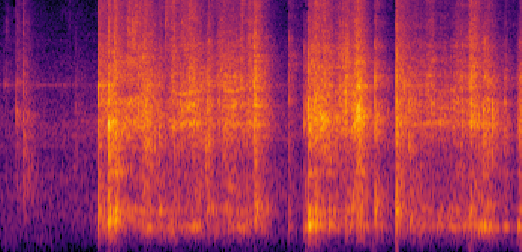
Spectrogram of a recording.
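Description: Metal spoon scraping the inside of a metal tin of dulce de leche, in three scratchy bursts starting about a second in, with a few clicks of spoon on tin.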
